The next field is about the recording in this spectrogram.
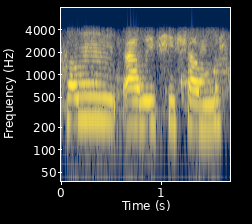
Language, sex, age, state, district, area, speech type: Maithili, female, 18-30, Bihar, Samastipur, urban, conversation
